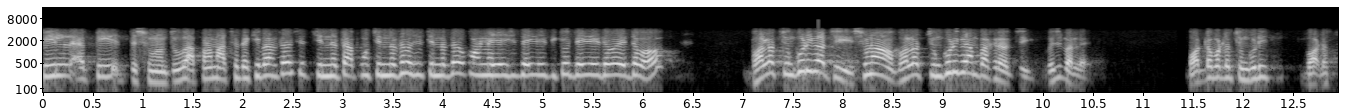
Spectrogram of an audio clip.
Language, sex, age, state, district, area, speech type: Odia, male, 45-60, Odisha, Kandhamal, rural, conversation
